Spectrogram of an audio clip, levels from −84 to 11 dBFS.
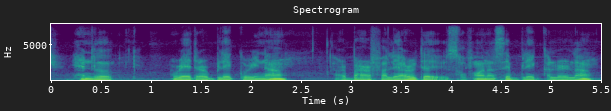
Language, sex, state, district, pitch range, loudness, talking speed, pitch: Nagamese, male, Nagaland, Dimapur, 95-105 Hz, -15 LUFS, 165 wpm, 95 Hz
